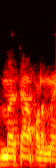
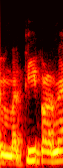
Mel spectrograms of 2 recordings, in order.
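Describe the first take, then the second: First: मता with a final long aa; alif reading. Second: मती with a final long ee; ya reading. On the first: Teacher contrasting readings for the class, मता ending in aa. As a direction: end मता on the aa sound. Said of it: "तो वो अलिफ पढ़ा जाएगा". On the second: Teacher contrasting readings for the class, मती ending in ee. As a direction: end मती on the ee sound. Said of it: "ये एक शॉर्टकट है समझने का". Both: Shown as a demonstration.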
